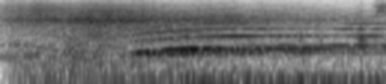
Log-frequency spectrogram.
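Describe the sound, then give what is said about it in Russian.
A siren sounds in a room as a red light switches on, its wailing tone climbing in pitch and then holding a steady, harmonic-rich whine. It is loud and continuous over a constant background rush. “Раздается сирена.”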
